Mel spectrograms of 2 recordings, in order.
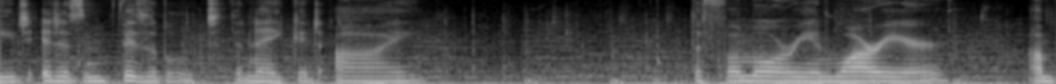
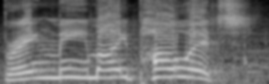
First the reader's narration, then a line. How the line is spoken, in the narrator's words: Indek shouts at no one in particular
